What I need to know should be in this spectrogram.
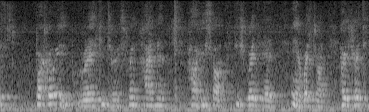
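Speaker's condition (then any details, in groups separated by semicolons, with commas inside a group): Traumatic brain injury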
